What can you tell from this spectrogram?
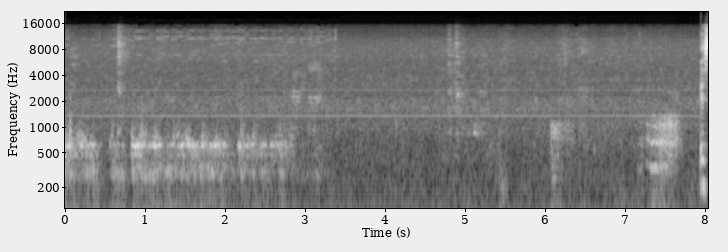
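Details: Harsh, high-pitched musical breath noise with a steady tone from a teaching recording of abnormal breath sounds: stridor, from a narrowed upper airway.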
